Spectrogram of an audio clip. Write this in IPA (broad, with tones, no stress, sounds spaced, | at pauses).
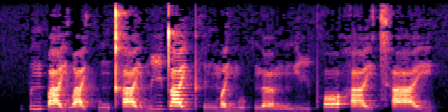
p ɪ˥ ŋ p aː˧ j w aː˨˩ j kʷ ɪ˨˧ ŋ kʰ aː˨˧ j m iː˥ t̪ aː˥ j pʰ ɪ˨˧ ŋ m ɐ˥ j m uː˨ k̚ n̪ œː˨˩ ŋ ʊ˨˩ ŋ j iː˨˩ pʰ ɔː˥ h aː˧ j t͡sʰ aː˨˥ j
